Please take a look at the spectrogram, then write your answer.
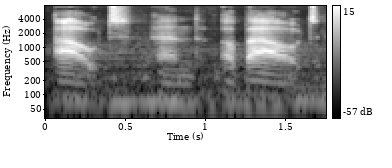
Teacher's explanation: raising the start of the diphthong in words like out and about so that instead of it starting very open it's starting from somewhere in the middle of the mouth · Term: canadian raising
